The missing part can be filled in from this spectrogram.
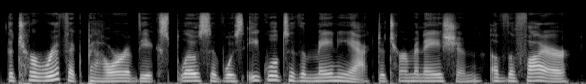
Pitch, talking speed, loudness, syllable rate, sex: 155 Hz, 155 wpm, -19 LUFS, 4.9 syllables/s, female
